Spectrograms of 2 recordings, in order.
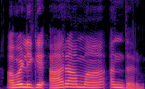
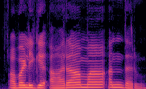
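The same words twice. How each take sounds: The two takes are said the same way.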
